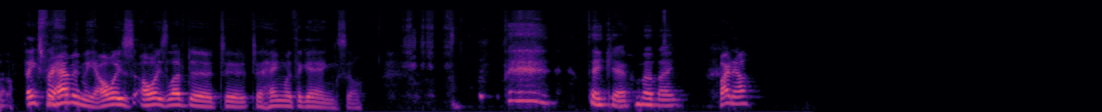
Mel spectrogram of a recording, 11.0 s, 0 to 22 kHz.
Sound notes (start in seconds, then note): 4.1 laughs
